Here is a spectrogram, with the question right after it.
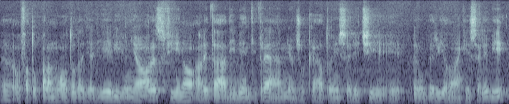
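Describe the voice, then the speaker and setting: A man's medium-pitched voice at a moderate pace, fairly even intonation, audible room echo. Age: 50s. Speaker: former swimmer and water polo player. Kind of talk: interview testimony. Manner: hesitant, many fillers.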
